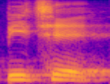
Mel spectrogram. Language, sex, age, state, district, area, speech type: Hindi, male, 18-30, Bihar, Begusarai, rural, read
